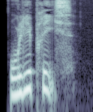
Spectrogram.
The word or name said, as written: oliepris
